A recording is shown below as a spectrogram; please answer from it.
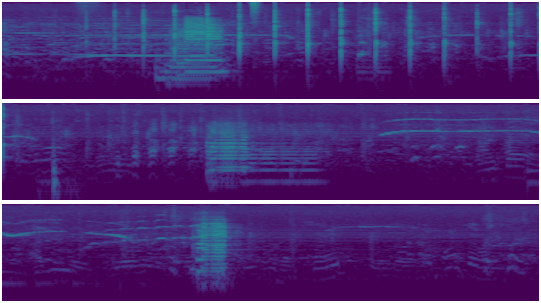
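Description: A quiet lull between songs: the band's electric guitars let a few scattered notes and chords ring out, about a second in, near six seconds and near ten seconds. Between the first two, sparse handclaps come from a small audience, and later there are a few high wavering tones.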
